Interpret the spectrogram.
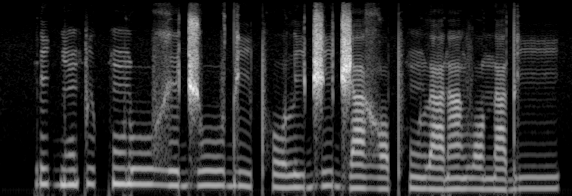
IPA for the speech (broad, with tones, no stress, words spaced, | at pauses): ɾi˦ɡ͡bũ˦pi˦ kʷũ˦ɾuː˦ ɣɪ˦ d͡ʒuː˦di˦˨ pʰo˨li˨d͡ʒi˦d͡ʒa˨ ɣɔ˨pʰũ˨la˨ ɾã˦ βɔ˨na˨diː˦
